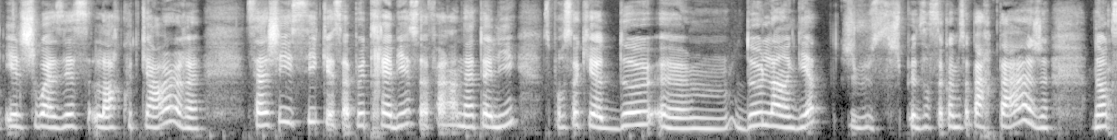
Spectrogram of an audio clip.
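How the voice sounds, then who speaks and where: A woman presents music lesson materials in a casual walkthrough. Her voice sits slightly high, and she talks in a chatty way, with frequent fillers and self-corrections. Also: a little mellow. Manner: chatty, many fillers and restarts. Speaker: music teaching resource presenter.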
